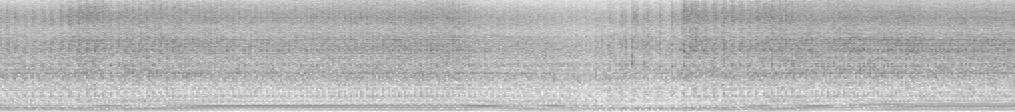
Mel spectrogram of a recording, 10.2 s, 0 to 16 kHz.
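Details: Mercedes 240D OM616 diesel, reassembled after sitting about a year and a half, 124k miles, restarted after cold start: even clatter lifting briefly and settling smoothly, no knocks or bangs, slight smoke from old fuel; normal idle.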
